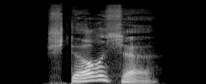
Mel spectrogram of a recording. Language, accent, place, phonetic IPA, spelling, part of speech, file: German, Germany, Berlin, [ˈʃtœʁçə], Störche, noun, De-Störche.ogg
- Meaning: nominative/accusative/genitive plural of Storch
